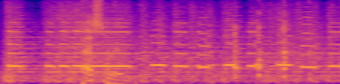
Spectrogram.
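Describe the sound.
A recorder (blokfluit), specially played in for the show, plays a long held note, then a string of short, evenly spaced notes at nearly the same pitch, clear, with a brief spoken word near the start.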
